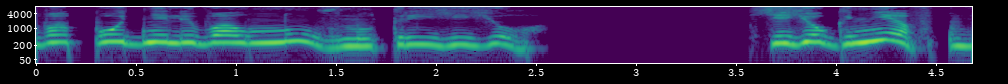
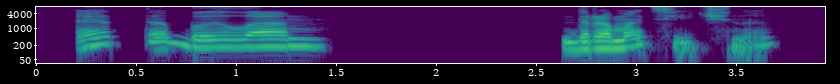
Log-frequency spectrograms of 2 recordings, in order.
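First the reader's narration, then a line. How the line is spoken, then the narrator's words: Sighing. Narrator (Russian): вздохнул он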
